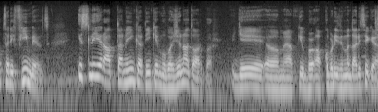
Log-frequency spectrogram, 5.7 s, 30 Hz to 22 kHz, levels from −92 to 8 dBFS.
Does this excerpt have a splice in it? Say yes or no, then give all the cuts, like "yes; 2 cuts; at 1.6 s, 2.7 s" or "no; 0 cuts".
yes; 1 cut; at 2.2 s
